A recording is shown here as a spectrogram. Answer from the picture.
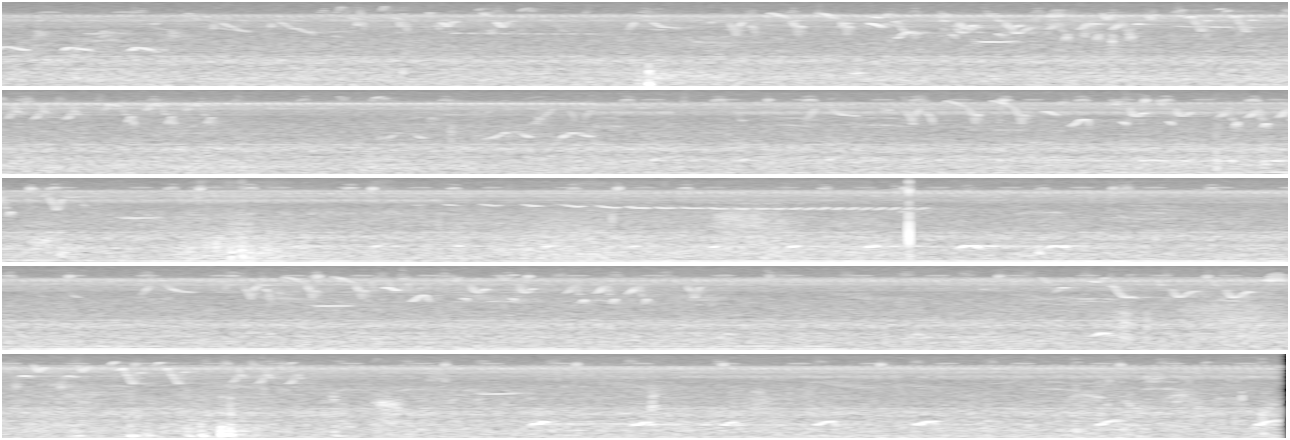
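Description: Field ambience of many birds singing short chirps and trills over a steady high insect drone. A low steady hum rises in the middle for about ten seconds, then fades.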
